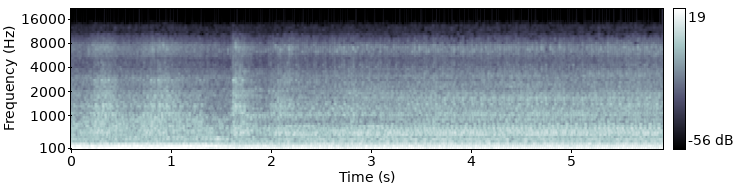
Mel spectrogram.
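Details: John Deere 2030 tractor diesel just after refitting overhauled, calibrated Stanadyne/Roosa Master injection pump, cold day, not warmed up: settles from fast idle to steady even low chug, no knock or miss, burning clean, no blue smoke.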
